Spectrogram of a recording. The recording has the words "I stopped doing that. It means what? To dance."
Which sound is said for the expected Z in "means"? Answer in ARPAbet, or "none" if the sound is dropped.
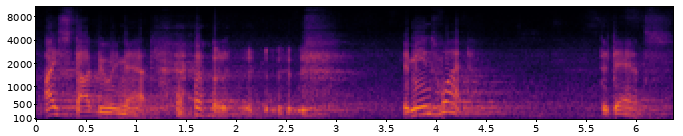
Z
